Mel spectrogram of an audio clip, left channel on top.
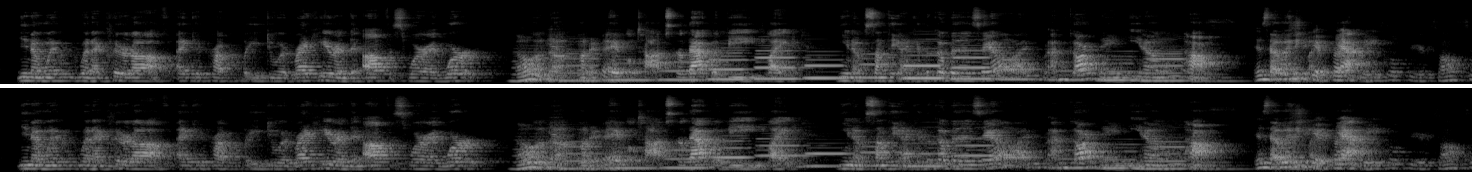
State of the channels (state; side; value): normal; both; correlation 0.41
